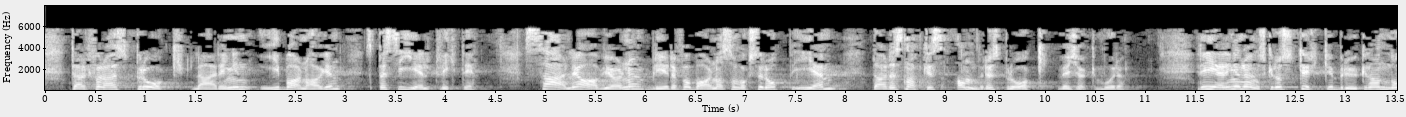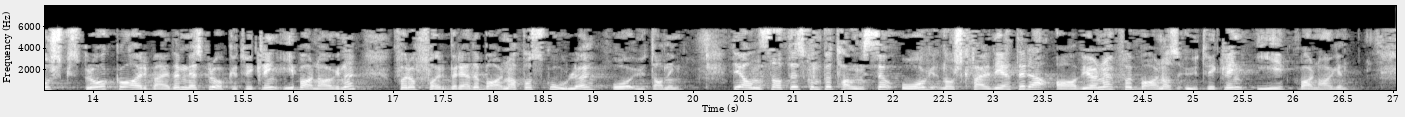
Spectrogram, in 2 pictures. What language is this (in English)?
Norwegian Bokmål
